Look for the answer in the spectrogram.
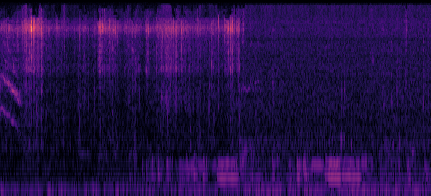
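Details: Newborn pigeon, a day old, during feeding by its father (pumping); a burst of quavering, slightly nasal tonal notes in the second half, with a constant low rumble behind.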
